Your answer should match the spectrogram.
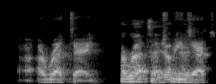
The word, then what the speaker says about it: arete: Kind of take us through the top with arete. Did I pronounce that correctly? Uh arete.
